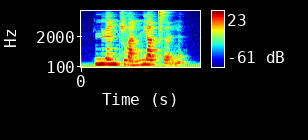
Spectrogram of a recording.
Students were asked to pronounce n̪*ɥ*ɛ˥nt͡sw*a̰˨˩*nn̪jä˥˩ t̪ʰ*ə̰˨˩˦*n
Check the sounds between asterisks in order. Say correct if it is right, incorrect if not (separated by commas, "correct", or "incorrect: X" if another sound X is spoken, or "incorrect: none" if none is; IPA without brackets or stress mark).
correct, incorrect: a˧˥, correct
